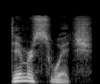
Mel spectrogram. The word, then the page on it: dimmer switch: American English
